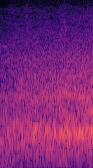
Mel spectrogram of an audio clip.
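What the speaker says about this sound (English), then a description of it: "And listen to the roar. Crowd is pleased." Stadium crowd roaring at a college football game between Tennessee and Alabama, a dense, steady wash of cheering voices filling the whole moment with no single voice standing out.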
